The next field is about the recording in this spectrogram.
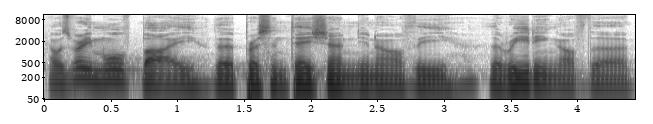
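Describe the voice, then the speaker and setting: Brief: man, Argentine accent, mellow dark voice, halting scholarly audience question. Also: on the low side. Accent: Argentine Spanish. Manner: halting, many fillers and restarts, academic. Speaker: audience member. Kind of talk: question from the floor.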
